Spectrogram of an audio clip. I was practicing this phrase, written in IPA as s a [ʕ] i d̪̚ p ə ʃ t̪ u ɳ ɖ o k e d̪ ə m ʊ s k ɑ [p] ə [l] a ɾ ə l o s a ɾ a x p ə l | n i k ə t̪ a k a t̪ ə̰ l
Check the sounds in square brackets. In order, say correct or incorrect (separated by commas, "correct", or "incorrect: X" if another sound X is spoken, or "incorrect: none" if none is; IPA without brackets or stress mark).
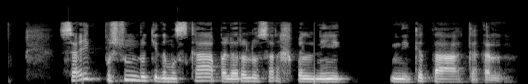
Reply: correct, correct, correct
